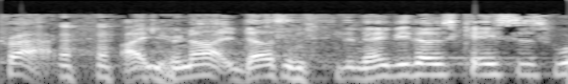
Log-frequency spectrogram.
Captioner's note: laughter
